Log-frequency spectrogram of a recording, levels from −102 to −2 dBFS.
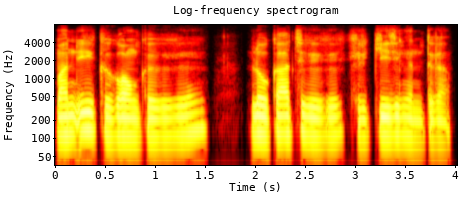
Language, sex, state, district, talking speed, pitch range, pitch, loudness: Wancho, male, Arunachal Pradesh, Longding, 180 wpm, 110-120 Hz, 115 Hz, -18 LUFS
